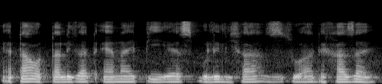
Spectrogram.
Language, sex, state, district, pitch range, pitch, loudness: Assamese, male, Assam, Kamrup Metropolitan, 115-125 Hz, 120 Hz, -19 LUFS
